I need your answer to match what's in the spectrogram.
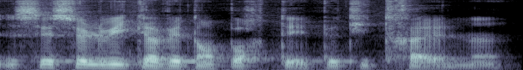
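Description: A man reading aloud, voicing a methodical investigator who speaks with measured authority and pauses on "euh". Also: deep voice, expressive, creaky, husky, heavily acted. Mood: authoritative. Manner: measured, commanding, with hesitant "euh".

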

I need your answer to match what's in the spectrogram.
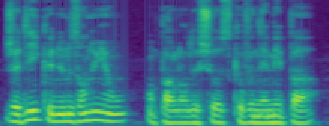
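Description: A man reading aloud, voicing a self-assured young gentleman in an offhand manner. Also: mid-range voice, moderate pace, breathy edge, close to an everyday voice. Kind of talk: audiobook character voice.

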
